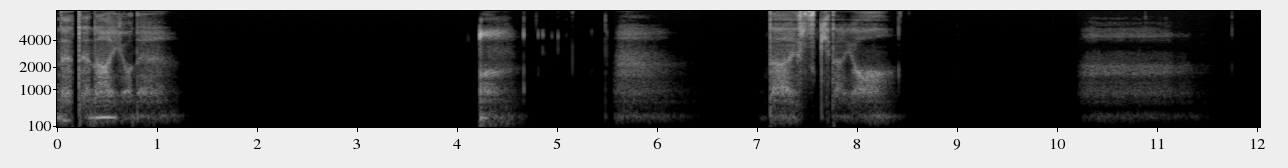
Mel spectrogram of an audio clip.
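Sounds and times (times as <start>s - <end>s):
person whispering: 0.0s - 1.2s, 4.2s - 4.8s, 7.2s - 8.4s.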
